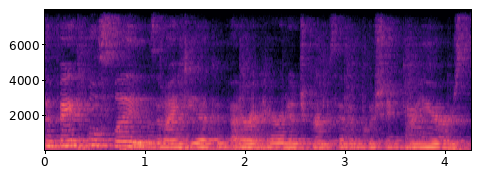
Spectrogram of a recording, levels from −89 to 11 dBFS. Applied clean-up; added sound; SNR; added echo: none; none; none; reverberation time 0.9 s.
